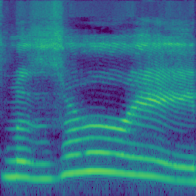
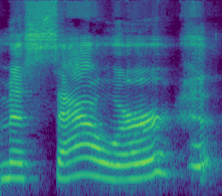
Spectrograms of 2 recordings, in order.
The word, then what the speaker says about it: Missouri: he pronounced it and he goes oh it's Missouri not Miss Sour but anyway so we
